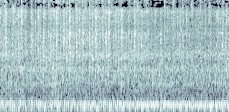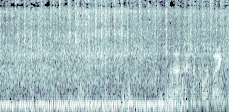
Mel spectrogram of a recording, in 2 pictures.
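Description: Wheel Horse tractor engine running steadily after a cold start, a loud continuous low rumble that holds for the whole stretch before dropping off at the end; a voice can be heard faintly over it.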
